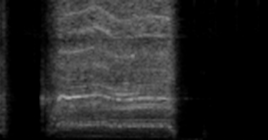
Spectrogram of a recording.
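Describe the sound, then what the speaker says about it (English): A powerful cordless drill on a small flex battery runs in turbo mode, giving one loud, close, high-pitched whine that lasts about a second before stopping abruptly. "This is one of the most powerful drills in the world."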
